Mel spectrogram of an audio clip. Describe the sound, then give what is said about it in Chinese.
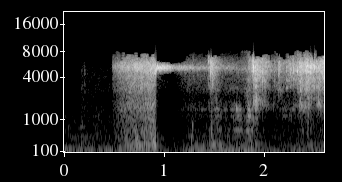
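Water gushes suddenly from a tap as the water supply comes back after a moment of silence, a steady hissing stream that sputters and surges a few times, fairly loud. “哇，有水啦有水啦，水龙头有水出啦！”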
